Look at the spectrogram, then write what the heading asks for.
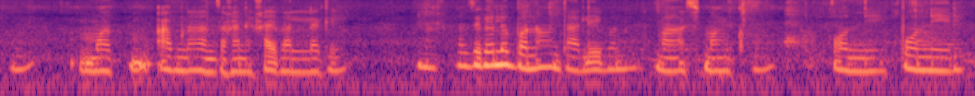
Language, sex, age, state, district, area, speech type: Assamese, female, 60+, Assam, Morigaon, rural, spontaneous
